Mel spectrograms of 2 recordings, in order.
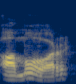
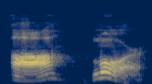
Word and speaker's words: amore: would help you so the first syllable in ah or Amore you would see an A and you would say ah like you're opening your mouth for the dentist and then more the end of Amore or the second syllable of Amore you would just say more just like you would in English so one clue or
